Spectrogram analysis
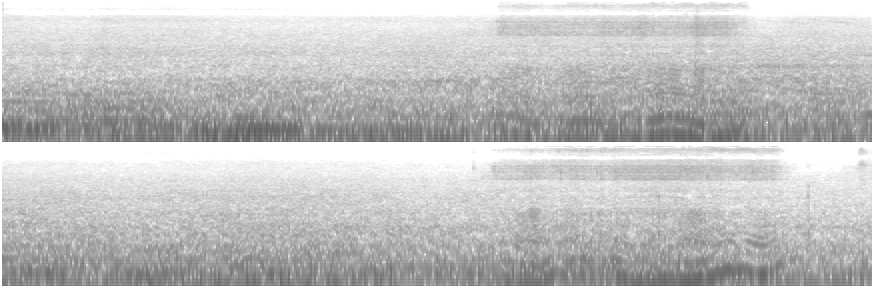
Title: Snoring dog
